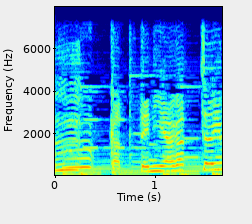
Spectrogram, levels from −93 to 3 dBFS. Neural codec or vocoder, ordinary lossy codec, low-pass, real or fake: none; none; 7.2 kHz; real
